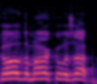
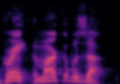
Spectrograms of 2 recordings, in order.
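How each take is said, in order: First: High, loud hyped-up crowd; mock excitement. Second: Dry, sarcastic acknowledgement; unimpressed echo. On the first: Mimicking everyone's reaction to the market, mock excited. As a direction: mimic everyone cheering, pitched up and louder. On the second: Real, not acted. Answering the excited crowd about the market, unimpressed. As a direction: brush the cheer off in your own register. Own dismissive echo of the cheer.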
